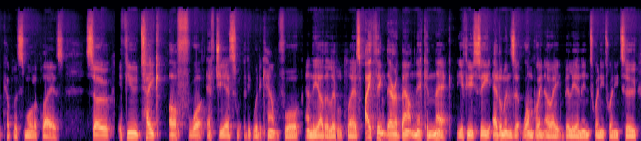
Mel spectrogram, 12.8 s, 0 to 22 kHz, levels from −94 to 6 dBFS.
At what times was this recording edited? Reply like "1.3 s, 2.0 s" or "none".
2.3 s, 6.1 s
